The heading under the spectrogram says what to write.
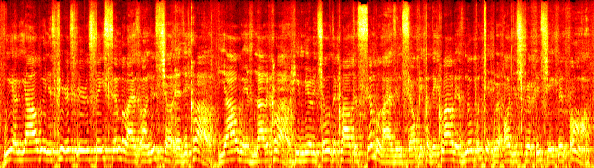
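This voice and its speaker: A woman speaks with hardly any pauses and very even loudness, with audible room echo and light background noise. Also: ordinary pitch variation, moderate pace. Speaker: religious teacher. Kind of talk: sermon-like lecture. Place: hall. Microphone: camera far.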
